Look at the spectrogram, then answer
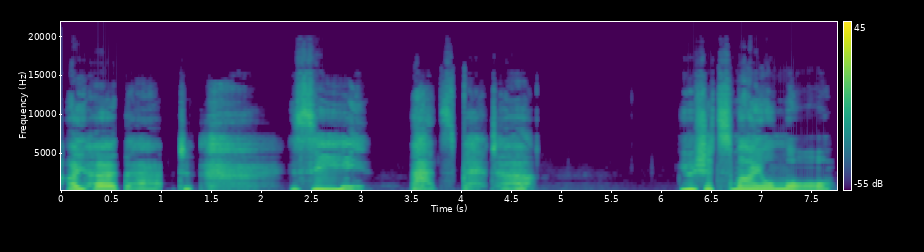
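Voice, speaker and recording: A British woman half-whispering a soft, nervously chatty ASMR roleplay into a close microphone. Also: high-pitched, no echo.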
